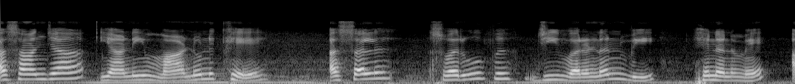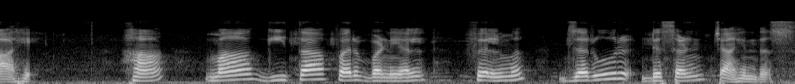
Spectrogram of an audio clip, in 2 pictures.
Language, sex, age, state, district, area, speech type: Sindhi, female, 45-60, Delhi, South Delhi, urban, spontaneous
